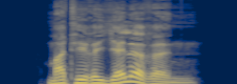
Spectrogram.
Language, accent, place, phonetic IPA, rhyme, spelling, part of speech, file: German, Germany, Berlin, [matəˈʁi̯ɛləʁən], -ɛləʁən, materielleren, adjective, De-materielleren.ogg
- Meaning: inflection of materiell: 1. strong genitive masculine/neuter singular comparative degree 2. weak/mixed genitive/dative all-gender singular comparative degree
